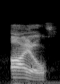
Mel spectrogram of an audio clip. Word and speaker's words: aisle: want to say i'll so bring it down and up to the front of your mouth aisle there you go that's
